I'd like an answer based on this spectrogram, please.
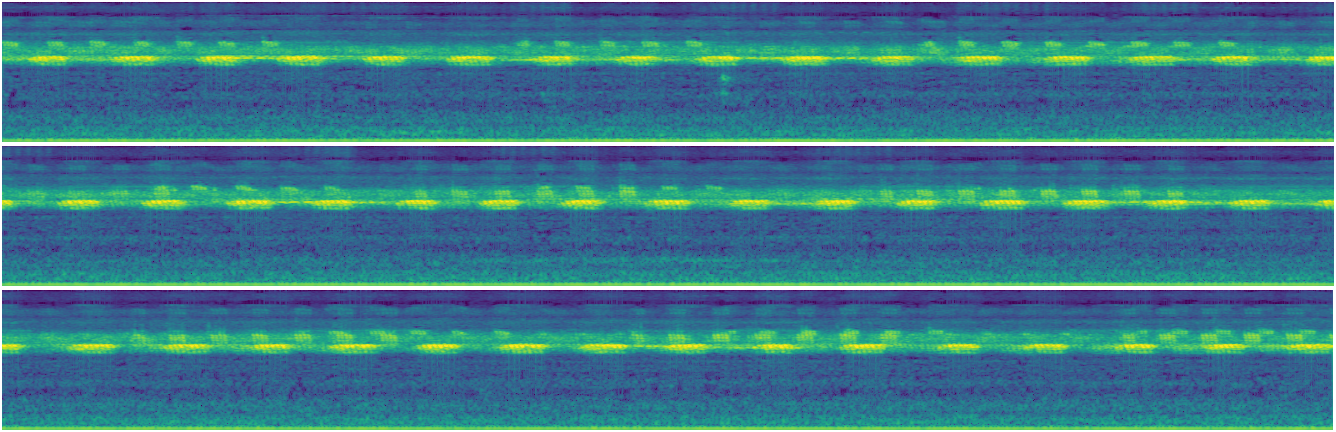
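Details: Autumn orchestra of crickets with other insects: shrill, bright trilling that throbs in rapid, even pulses of a little over two per second. It runs without pause through the whole stretch, with quiet background hiss beneath.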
